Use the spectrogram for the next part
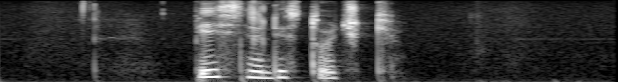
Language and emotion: Russian, neutral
